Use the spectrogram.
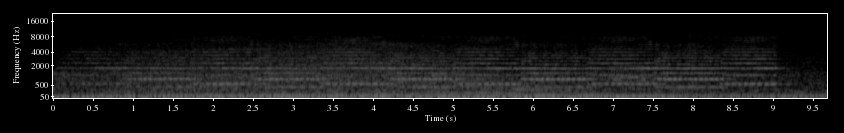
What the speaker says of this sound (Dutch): Waarom hebben jullie politie-sirene?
